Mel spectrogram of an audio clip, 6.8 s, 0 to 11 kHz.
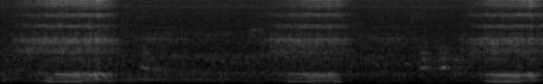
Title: Snoring 101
